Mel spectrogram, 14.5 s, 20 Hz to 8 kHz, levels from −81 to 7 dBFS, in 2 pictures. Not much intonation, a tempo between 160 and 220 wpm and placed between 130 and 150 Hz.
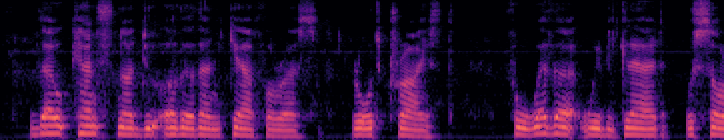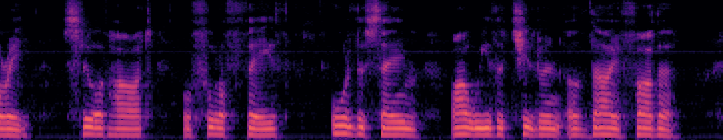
No: narrow, 2.0 semitones; average, 145 wpm; medium, 140 Hz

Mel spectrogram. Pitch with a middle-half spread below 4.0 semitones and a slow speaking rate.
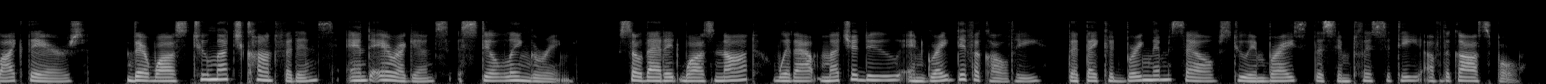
Yes: average, 3.0 semitones; slow, 130 wpm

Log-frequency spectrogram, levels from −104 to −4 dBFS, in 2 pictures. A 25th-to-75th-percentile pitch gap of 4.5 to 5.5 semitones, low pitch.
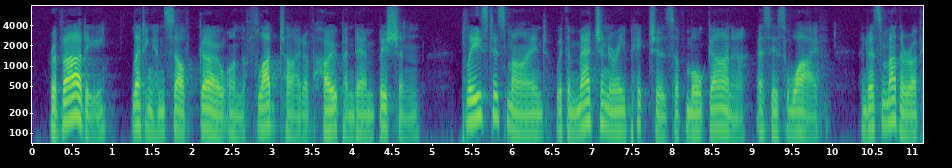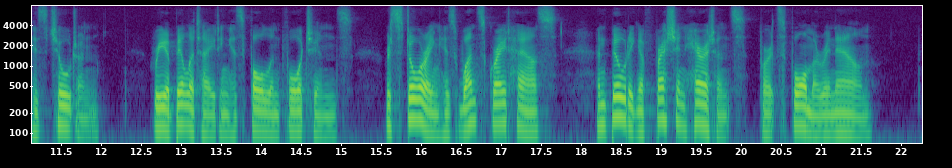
Yes: average, 5.0 semitones; low, 105 Hz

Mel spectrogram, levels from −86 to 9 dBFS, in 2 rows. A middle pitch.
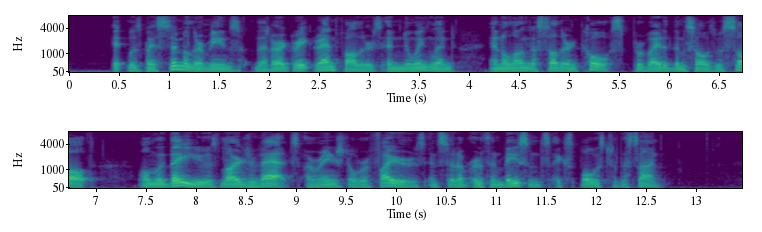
No: low, 105 Hz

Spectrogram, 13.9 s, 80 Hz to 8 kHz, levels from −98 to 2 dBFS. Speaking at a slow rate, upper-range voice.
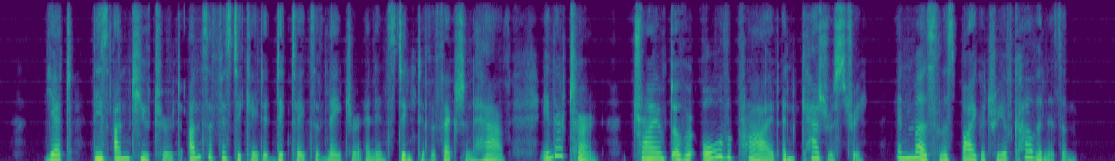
Yes: slow, 115 wpm; high, 230 Hz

